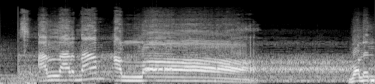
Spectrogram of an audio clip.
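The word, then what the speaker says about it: الله: আল্লাহর নাম আল্লাহ বলেন তো আল্লাহ নয় কিন্তু আল্লাহ হচ্ছে অশুদ্ধ শুদ্ধ হচ্ছে আল্লাহ বলার সময় মুখটা গোল হয়ে যাবে বলেন তো সবাই উচ্চারণ করেন আল্লাহ আবার বলেন আল্লাহ আবার বলেন আল্লাহ সুবহানাল্লাহ কি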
